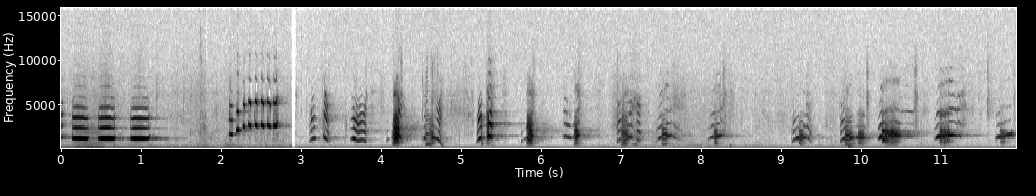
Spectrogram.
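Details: {'caption': 'Capuchin monkey calls: a few steady whistled notes followed by a long irregular series of short chirps and squeaks, some sliding up or down, coming several per second over a faint background hum.'}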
